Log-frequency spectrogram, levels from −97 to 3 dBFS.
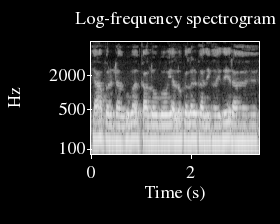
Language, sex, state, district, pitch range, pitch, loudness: Hindi, male, Haryana, Rohtak, 135-145 Hz, 135 Hz, -12 LUFS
